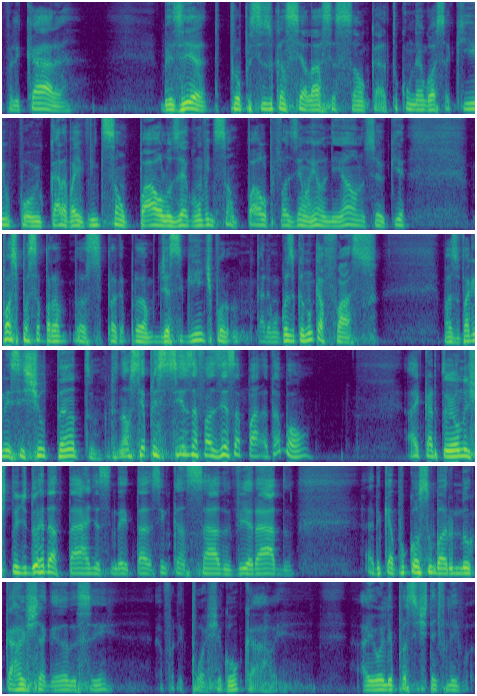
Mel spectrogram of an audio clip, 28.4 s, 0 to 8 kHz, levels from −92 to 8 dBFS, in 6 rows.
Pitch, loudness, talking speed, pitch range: 140 Hz, -17 LUFS, 225 wpm, 130-155 Hz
